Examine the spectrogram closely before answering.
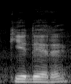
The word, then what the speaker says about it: chiedere: और ले सकते हैं हम जैसे किधर है, CHIEDERE, किधर मतलब होता है पूछना, आस्क, टू आस्क, पूछना। तो वही देखिए CH है तो CH को क्या पढ़ेंगे, कै, और फिर I तो किए देर है मतलब पूछना।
